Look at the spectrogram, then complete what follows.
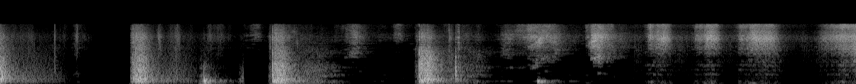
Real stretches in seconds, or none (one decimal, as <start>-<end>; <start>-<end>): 0.0-8.6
